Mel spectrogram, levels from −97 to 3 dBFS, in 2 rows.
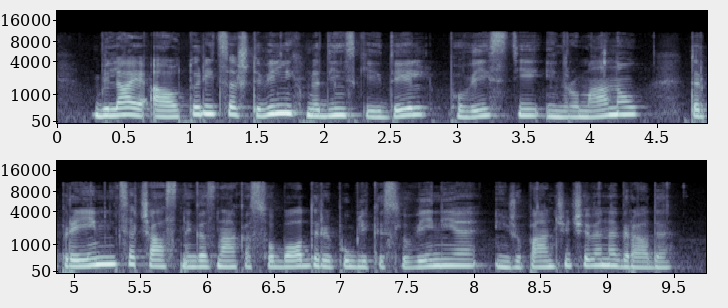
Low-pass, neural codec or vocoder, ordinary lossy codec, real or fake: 10.8 kHz; vocoder, 24 kHz, 100 mel bands, Vocos; none; fake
